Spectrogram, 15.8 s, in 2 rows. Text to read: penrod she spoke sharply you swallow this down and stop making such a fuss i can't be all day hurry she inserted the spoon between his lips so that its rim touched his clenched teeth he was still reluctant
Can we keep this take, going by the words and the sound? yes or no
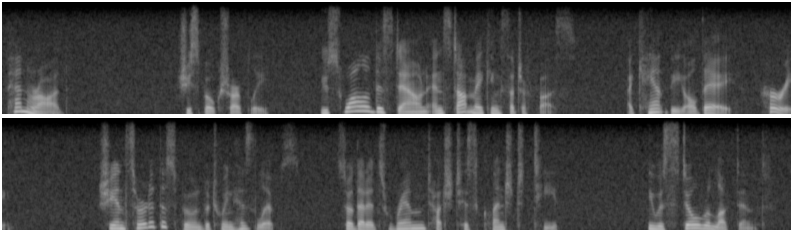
yes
